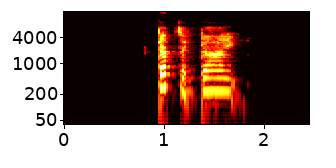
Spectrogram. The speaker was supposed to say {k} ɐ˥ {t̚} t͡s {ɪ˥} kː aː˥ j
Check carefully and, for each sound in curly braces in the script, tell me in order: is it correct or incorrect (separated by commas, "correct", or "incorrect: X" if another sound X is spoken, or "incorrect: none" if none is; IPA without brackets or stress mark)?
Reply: correct, correct, incorrect: ɪ˨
